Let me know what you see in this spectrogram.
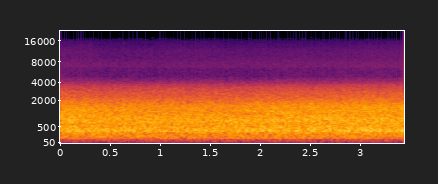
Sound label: close ground far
